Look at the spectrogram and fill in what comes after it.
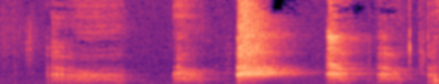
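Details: Pet dogs in front of treats, after being told to lie down, let out four or five rough, drawn-out growling barks, each a harsh burst lasting under a second, the loudest near the middle.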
